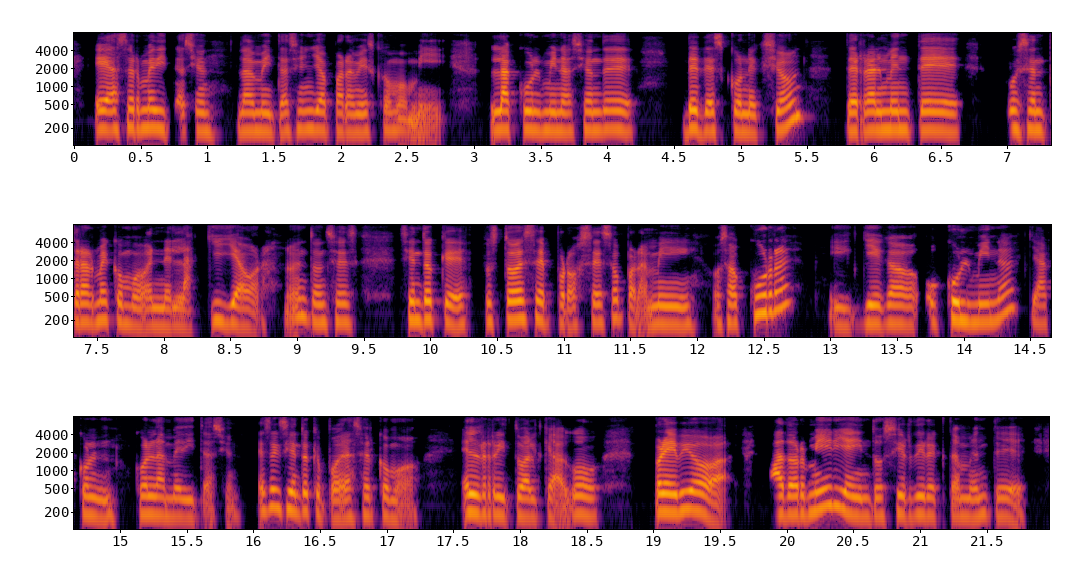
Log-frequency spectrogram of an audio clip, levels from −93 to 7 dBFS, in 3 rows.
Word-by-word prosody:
eh, 200 - +5
hacer 200 +1 0
meditación. 185 -4 -2
La 180 0 0
meditación 180 +2 -2
ya 190 -2 0
para 180 -1 -2
mí 175 - 0
es 175 - -4
como 95 0 -5
mi - - -7 0.3
la 195 0 +5
culminación 190 -1 0
de 195 -3 0 0.3
de 205 - +4
desconexión, 180 - 0 0.3
de 185 - +5
realmente, 190 -1 +2 0.3
pues, 200 -1 -1
centrarme 190 +1 +1
como 175 -5 -1
en 160 0 -1
el 155 - -2
aquí 200 +1 -6
y 185 - +2
ahora, - - -2
¿no?, - - -5
entonces, 190 -3 -3 0.3
siento 210 0 +2
que, 175 -3 +1
pues, 195 -1 -5
todo 205 0 +6
ese 210 -2 +2
proceso 185 +3 -3
para - - -3
mí, 170 -1 0
o 180 - -8
sea, 180 0 +1
ocurre 275 - +3 0.2
y 160 -1 -7
llega 180 -1 +2
o 190 - -6
culmina 200 +7 +3
ya 175 - -4
con 175 -2 -3
con 190 0 +1
la 180 - 0
meditación. 170 +1 -6
Eso 245 - 0
sí - - -1
siento 210 -2 +2
que 195 - -5
podría 165 - -1
ser 180 +2 -5
como 175 -2 -5 0.3
el 200 0 +6
ritual 175 -3 0
que - - -4
hago 180 -2 -1 0.4
previo 210 0 +7
a - - -1 0.3
a 185 +1 +6
dormir 200 +7 +4
y 225 - +3
a - - +4
inducir 175 +1 -2
directamente 175 -1 -3
185 Hz, 185 wpm, -22 LUFS, 175-195 Hz, 0.4 s, previo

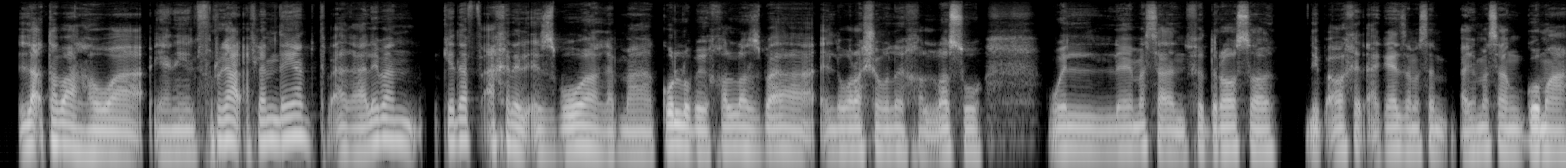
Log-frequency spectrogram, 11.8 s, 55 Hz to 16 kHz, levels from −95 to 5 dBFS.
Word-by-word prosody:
لأ 125 +3 +4
طبعًا، 125 -4 +3
هو 95 -3 +1
يعني 95 0 -1
الفُرجة 130 +8 -1
على - - +5
الأفلام 140 +1 0
ديّة 155 +3 +3
بتبقى 125 -7 -5
غالبًا 130 +5 0 0.2
كده 135 +2 +1
في 140 - -9
آخِر 125 -1 0
الأسبوع 105 +2 +2
لمّا 95 -1 -3
كُلّه 120 -2 +5
بيخلّص 105 +1 0
بقى 105 -1 -1
اللي 100 +1 -3
وراه 105 0 +2
شُغل 105 -1 0
يخلّصه، 100 +1 +1 0.5
واللي 105 -1 -1
مثلًا 100 -4 -1
في 105 +2 -4
دراسة 110 0 +2 0.2
بيبقى 105 - -3
واخِد 110 - -3
إجازة 105 -1 -1
مثلًا 105 -2 -2
بيبقي 95 +2 -5
مثلًا 105 -1 0
جُمعة 100 -2 +4
105 Hz, 170 wpm, -24 LUFS, 100-115 Hz, 0.5 s, على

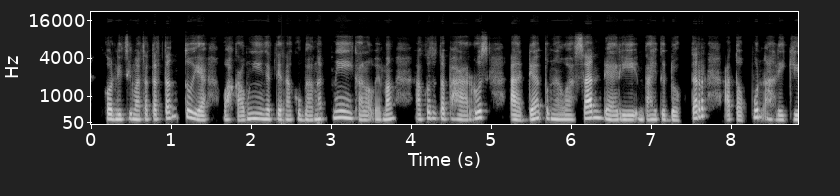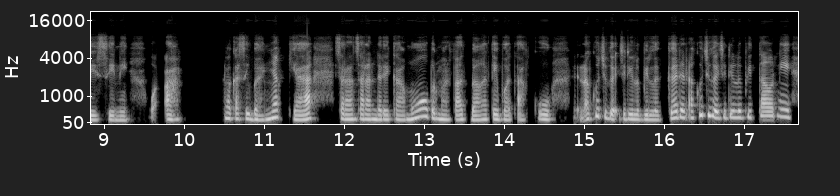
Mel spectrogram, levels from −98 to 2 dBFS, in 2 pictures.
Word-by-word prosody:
kondisi 175 0 +3
mata 165 0 +1
tertentu 205 +9 0
ya. 160 -5 +3 0.2
Wah, - - 0
kamu 150 +6 -2
ngingetin 175 -3 +1
aku 165 +1 -4
banget 170 +3 -2
nih 230 -2 +3
kalau 155 -6 -4
memang, 170 +1 +1 0.3
aku 175 +5 -1
tetap 190 -3 -2
harus, 175 +9 +1 0.3
ada 170 +5 +3
pengawasan 185 +4 +3
dari 160 -2 +1
entah 160 0 -1
itu 165 0 -2
dokter, 160 - 0 0.2
ataupun 165 - -2
ahli 160 -5 -4
gizi 155 -1 -2
nih. 145 -1 -3 0.3
Wa - - -6
ah, 170 -1 +2 0.6
makasih 195 -2 0
banyak 175 +9 +2 0.2
ya, 170 +5 +5 0.2
saran-saran 175 -1 +1
dari 165 0 +1
kamu 180 - +2
bermanfaat 170 -1 +1
banget 160 0 0
nih 170 - +3
buat 165 +1 -3
aku, 165 +1 -2 0.3
dan - - -9
aku - - -4
juga 185 -8 +1
jadi 175 0 0
lebih 165 -1 0
lega 205 +9 0
dan 245 - +4
aku 320 +8 0
juga 300 -7 +6
jadi 235 +1 -2
lebih 235 0 -1
tahu 150 -3 +2
nih, 260 -2 0
170 Hz, 175 wpm, -23 LUFS, 160-200 Hz, 0.6 s, juga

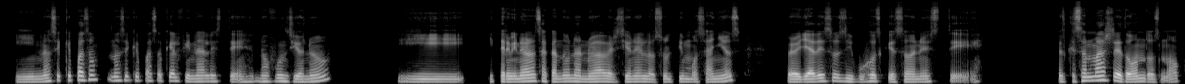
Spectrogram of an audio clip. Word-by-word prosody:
Y 120 0 -2
no 135 +4 0
sé 195 +4 -4
qué 195 - -2
pasó 200 +3 +1
no 180 -2 -2
sé 190 0 -4
qué 180 - -4
pasó, 170 - -4
que - - -4
al 165 - -1
final 135 -2 0
este 135 -2 -4
no 135 -1 -3
funcionó, 140 - 0 0.6
y 120 -1 -2 0.2
y 135 - -10
terminaron 135 +3 +4
sacando 140 -2 0
una 140 -1 +2
nueva 130 +2 +3
versión 130 0 0
en 130 0 +1
los 120 0 -3
últimos 125 0 -3
años, 135 +10 0 0.4
pero 125 - +5
ya 125 +1 +6
de 145 - +4
esos 150 0 -2
dibujos 140 +1 0
que 120 - -1
son 120 0 0
este, 130 +1 -5 0.7
pues, 135 - -3
que - - -5
son 175 0 +2
más 195 +1 +4
redondos, 130 -5 +4
¿no? 135 - -3
Como - - -40
135 Hz, 210 wpm, -23 LUFS, 125-150 Hz, 0.7 s, ya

